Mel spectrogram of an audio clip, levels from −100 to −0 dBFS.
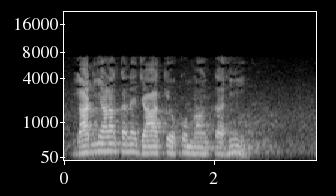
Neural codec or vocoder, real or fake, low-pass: none; real; 7.2 kHz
